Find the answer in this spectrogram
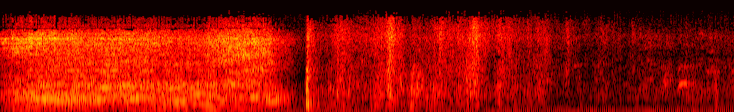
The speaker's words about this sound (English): Now you aim your front of your car right for the ramp, see? Then you give her the gas.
